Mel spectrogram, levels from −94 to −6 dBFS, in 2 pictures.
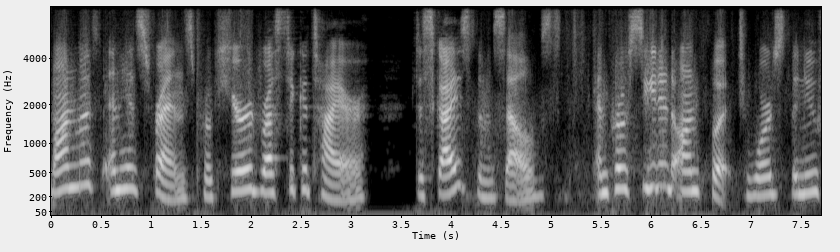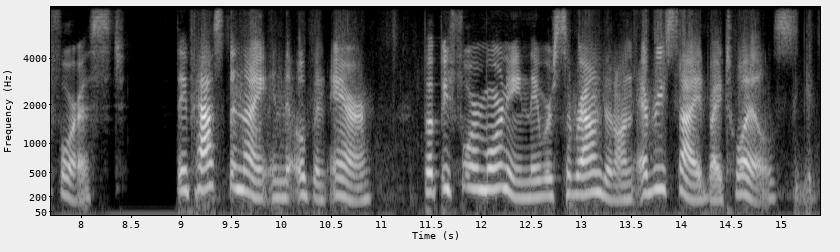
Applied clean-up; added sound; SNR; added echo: neural separator model SepFormer DNS4.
